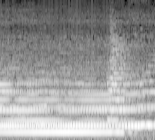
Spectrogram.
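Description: Reedy wind-instrument tones, several notes held together as one steady chord, with one note shifting near the end.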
